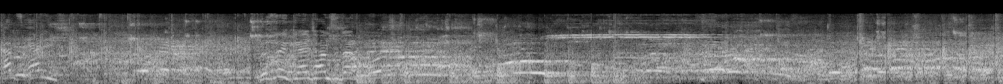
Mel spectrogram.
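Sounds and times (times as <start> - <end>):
ball bouncing on hall floor: 0.8 - 6.4.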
